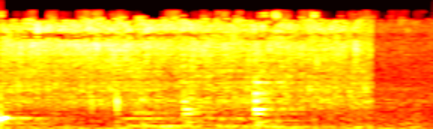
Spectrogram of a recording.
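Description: Chicken fries in a pan for restaurant-style chilli chicken, with a close, even sizzle and a few scraping stirs before the frying noise drops away near the end.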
